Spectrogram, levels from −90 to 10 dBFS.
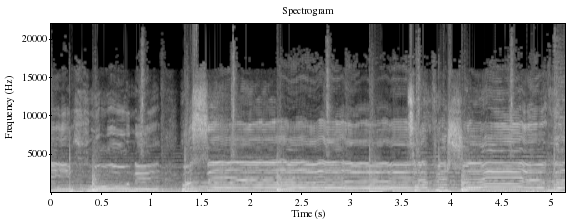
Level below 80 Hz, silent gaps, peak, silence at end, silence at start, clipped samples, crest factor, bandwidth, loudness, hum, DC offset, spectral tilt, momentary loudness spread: -16 dBFS; none; 0 dBFS; 0 s; 0 s; 1%; 8 dB; over 20 kHz; -9 LUFS; none; under 0.1%; -4 dB/octave; 2 LU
